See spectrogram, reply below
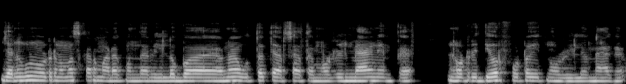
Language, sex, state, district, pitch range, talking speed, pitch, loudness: Kannada, male, Karnataka, Dharwad, 160-170 Hz, 190 wpm, 165 Hz, -19 LUFS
